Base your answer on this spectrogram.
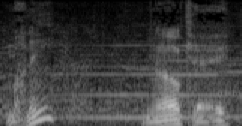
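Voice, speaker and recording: Pushy producer, brash, persuasive, lively pitch, radio drama. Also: male voice, takes it slowly, crowd noise, noisy background, full character voice. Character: pushy, blunt male film producer.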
